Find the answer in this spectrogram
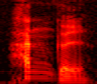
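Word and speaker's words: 한글: Hangul. Así es como se escribe y así es como pronuncia.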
